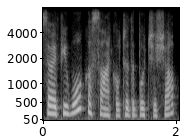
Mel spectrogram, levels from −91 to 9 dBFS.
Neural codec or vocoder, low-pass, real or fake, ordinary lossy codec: none; 7.2 kHz; real; Opus, 16 kbps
